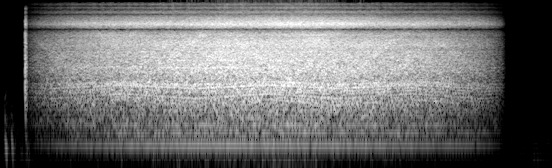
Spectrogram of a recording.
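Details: Simulation of one of ten commonly reported tinnitus sounds: a steady hissing, rushing noise with faint tones.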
